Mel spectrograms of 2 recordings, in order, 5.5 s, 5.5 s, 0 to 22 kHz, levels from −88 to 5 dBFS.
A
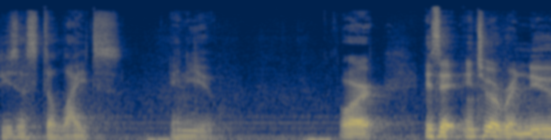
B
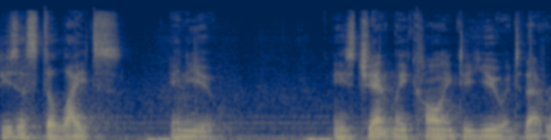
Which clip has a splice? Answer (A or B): A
